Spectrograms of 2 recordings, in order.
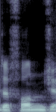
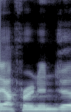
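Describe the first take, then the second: First: AFONJE as one name, no R; Afonje without R. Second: AFRO NINJA with the R sounded in AFRO. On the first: Reporting what casters mostly said, AFONJE without the R. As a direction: run AFONJE together with no R. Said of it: "mostly they said Afonje". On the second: Reporting what casters called the player, AFRO NINJA with the R. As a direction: say AFRO NINJA as two English words, R included. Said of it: "they split between". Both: Retold or imitated.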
